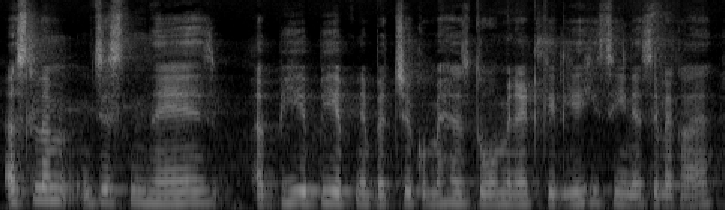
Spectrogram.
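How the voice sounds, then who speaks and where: A woman tells an emotional story in the first person from a script. Her voice is low and mellow with a soft, dark color. She reads in a dramatic, heartfelt way. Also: little pitch movement.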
